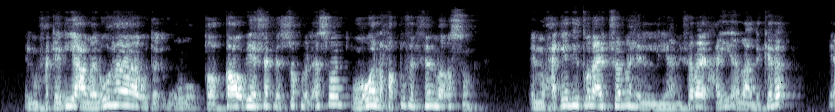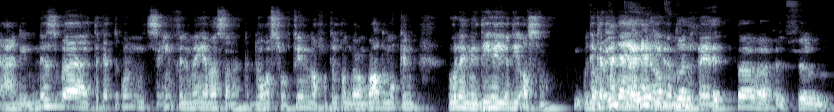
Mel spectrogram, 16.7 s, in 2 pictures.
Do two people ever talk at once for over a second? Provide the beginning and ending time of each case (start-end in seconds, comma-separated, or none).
14.2-15.6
